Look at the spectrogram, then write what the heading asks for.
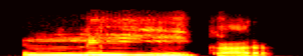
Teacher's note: звісно тут ми чуємо м'який ль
